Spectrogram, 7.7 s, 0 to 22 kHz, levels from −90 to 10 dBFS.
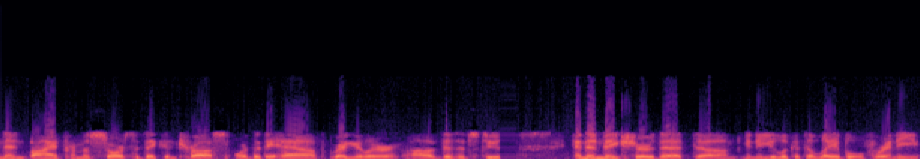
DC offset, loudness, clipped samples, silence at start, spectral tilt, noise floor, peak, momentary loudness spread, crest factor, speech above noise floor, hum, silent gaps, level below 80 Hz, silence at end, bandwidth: under 0.1%; -23 LUFS; under 0.1%; 0 s; -6 dB/octave; -44 dBFS; -8 dBFS; 7 LU; 14 dB; 22 dB; none; none; -64 dBFS; 0 s; 10 kHz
